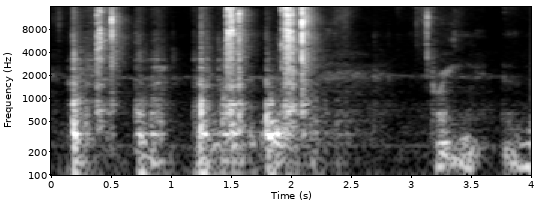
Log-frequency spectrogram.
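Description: Hands handling small paper embellishments on a scrapbook layout: a run of irregular clicks and taps in about the first two seconds, then quieter handling.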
